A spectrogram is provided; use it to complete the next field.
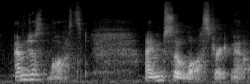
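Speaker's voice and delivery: soft, unvoiced despairing murmur, barely above a breath.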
